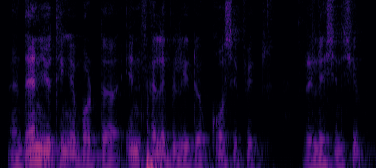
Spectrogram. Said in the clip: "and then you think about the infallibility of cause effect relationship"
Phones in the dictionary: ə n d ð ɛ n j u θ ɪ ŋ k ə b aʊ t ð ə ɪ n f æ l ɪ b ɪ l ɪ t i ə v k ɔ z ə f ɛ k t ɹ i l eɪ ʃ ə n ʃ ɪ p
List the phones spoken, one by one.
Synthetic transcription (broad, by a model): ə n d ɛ n j u t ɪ ŋ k ə b aʊ t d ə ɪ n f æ l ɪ b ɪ l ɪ t i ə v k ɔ s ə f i k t ɹ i l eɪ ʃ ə n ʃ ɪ p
